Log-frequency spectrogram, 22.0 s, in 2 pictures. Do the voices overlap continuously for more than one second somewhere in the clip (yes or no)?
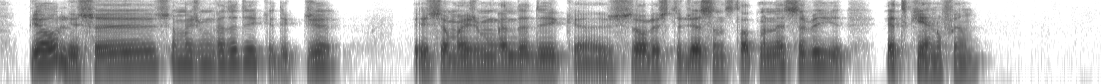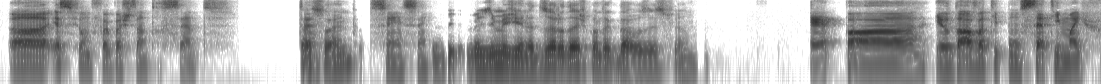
no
